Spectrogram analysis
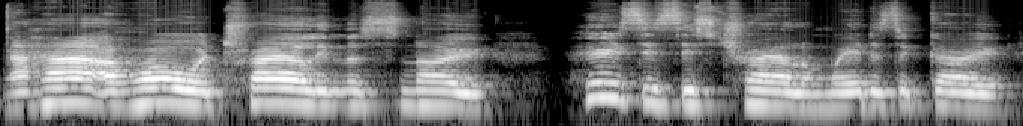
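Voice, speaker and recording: A woman voicing the Gruffalo's child, a young female monster who is curious and brave, for a storybook read aloud to children. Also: on the low side, normal speed, dark tone, lightly acted. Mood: excited. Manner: eager, questioning.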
